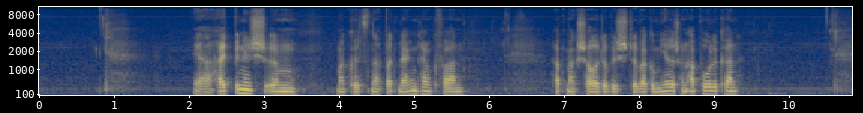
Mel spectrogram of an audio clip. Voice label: Dialekt zum Reinschnuppern

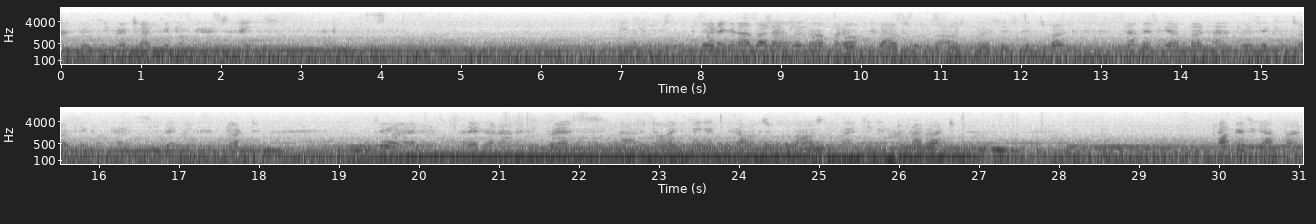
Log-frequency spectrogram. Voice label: Ansage im Zug

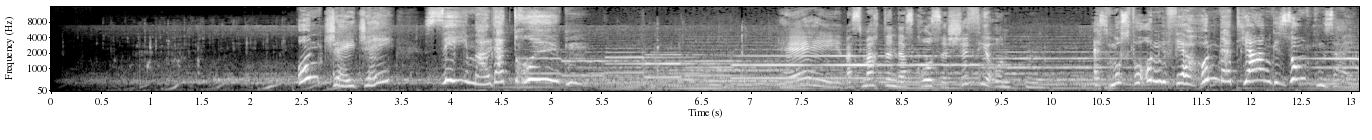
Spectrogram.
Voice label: zeichentrick synchron stimme

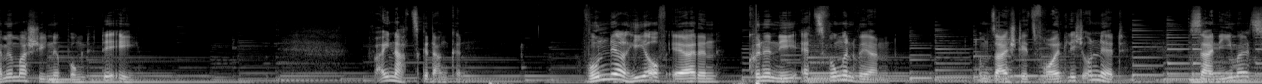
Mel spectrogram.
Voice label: liest Weihnachtsgedichte; weihnachtsgedanken

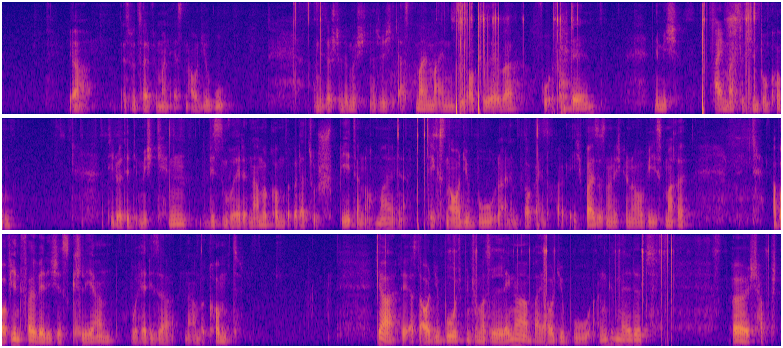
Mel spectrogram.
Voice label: erstes gequasel uber iphone

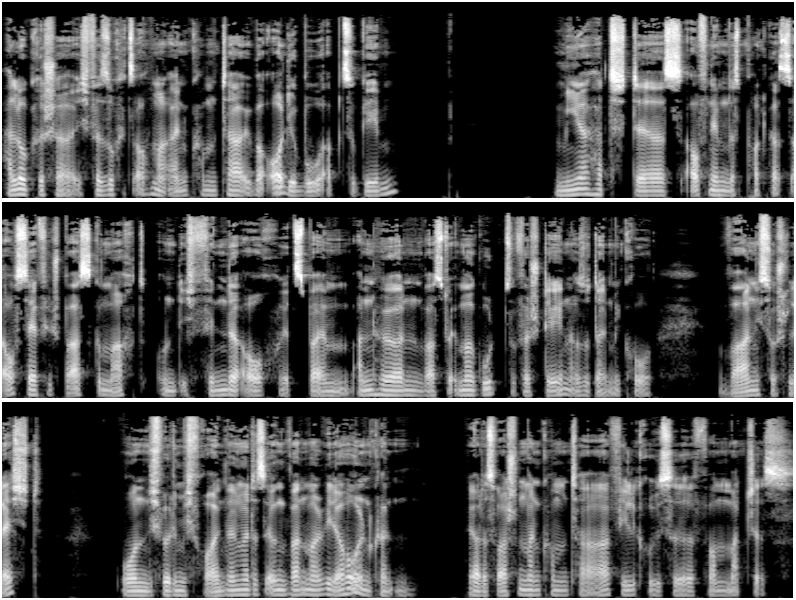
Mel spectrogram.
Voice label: audiokommentar

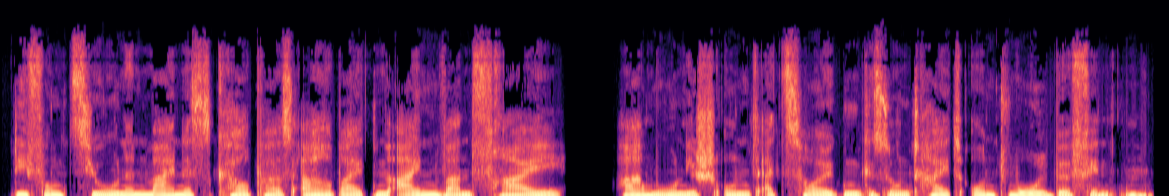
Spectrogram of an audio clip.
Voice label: positive affirmationen korperfunktion

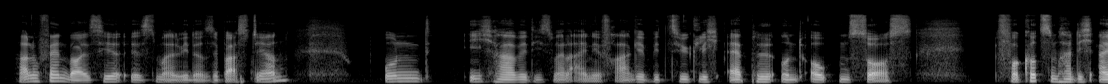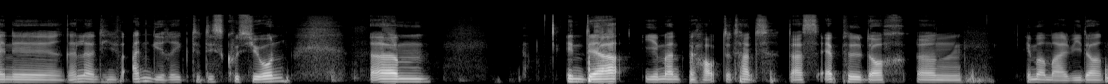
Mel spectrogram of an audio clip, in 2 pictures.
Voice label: kommentar

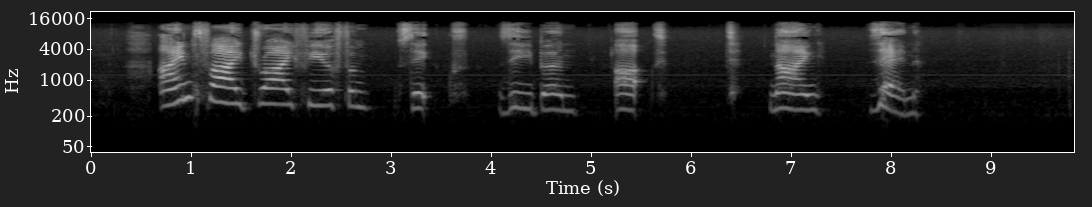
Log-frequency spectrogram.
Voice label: das zählen von 1 bis 10 in deutscher sprache

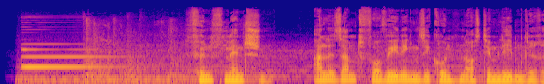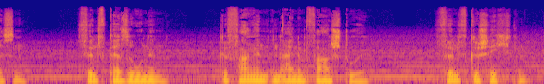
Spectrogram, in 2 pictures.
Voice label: live horspiel; hoch5

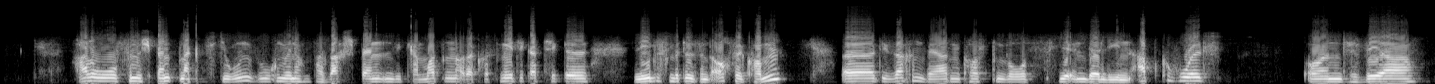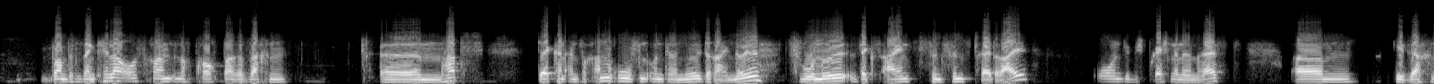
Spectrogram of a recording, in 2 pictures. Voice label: Spendenaufruf per Telefon

